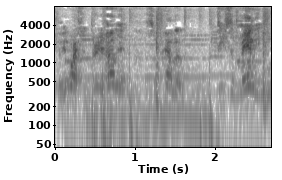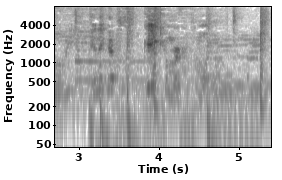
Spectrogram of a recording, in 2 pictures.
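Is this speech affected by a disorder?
No.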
